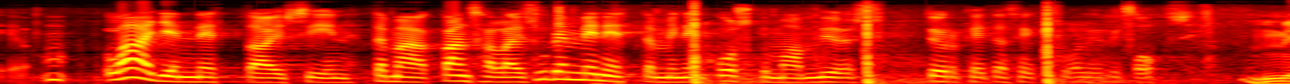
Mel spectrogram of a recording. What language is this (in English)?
Finnish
